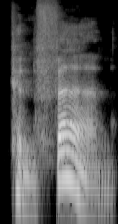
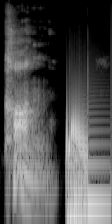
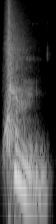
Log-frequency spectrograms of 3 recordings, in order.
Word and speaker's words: confirm: as you can hear, the stress in that word falls on the second syllable, and because of that, our first syllable in this word is really, really short. You shouldn't say con. Try to say kun, kun, kun. Very, very short.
